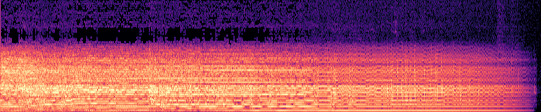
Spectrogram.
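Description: Distorted electric guitars of a live rock band: bent, wavering notes, then about three seconds in a final chord struck and held, ringing on and fading away near the end.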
